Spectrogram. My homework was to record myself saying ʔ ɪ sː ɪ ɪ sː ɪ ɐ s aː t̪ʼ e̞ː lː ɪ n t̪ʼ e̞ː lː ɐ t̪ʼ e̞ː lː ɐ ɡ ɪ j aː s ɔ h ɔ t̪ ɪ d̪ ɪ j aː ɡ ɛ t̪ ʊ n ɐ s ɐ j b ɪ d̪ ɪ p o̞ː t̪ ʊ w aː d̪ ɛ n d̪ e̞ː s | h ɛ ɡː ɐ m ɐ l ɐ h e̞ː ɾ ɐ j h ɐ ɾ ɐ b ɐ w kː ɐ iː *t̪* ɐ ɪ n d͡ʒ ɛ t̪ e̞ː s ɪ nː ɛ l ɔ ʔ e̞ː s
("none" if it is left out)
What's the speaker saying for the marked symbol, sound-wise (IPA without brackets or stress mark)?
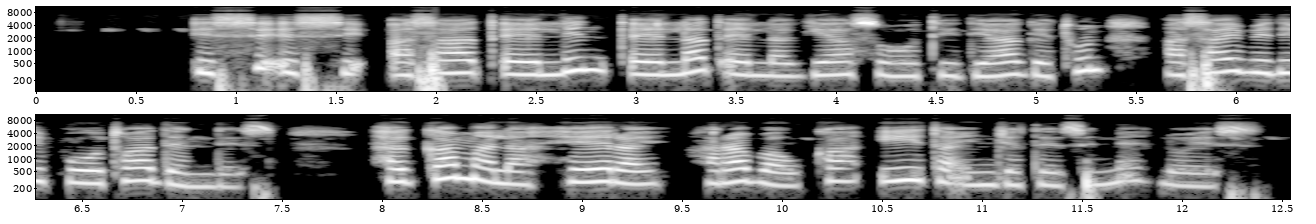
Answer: t̪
